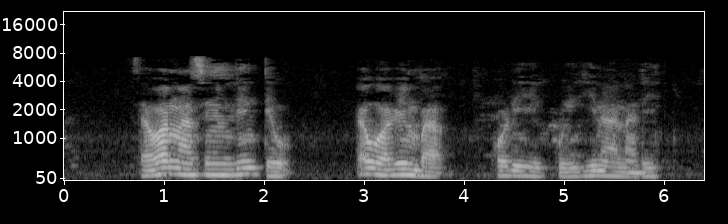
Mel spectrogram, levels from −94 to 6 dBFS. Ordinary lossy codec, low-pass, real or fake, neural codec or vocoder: AAC, 32 kbps; 7.2 kHz; real; none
